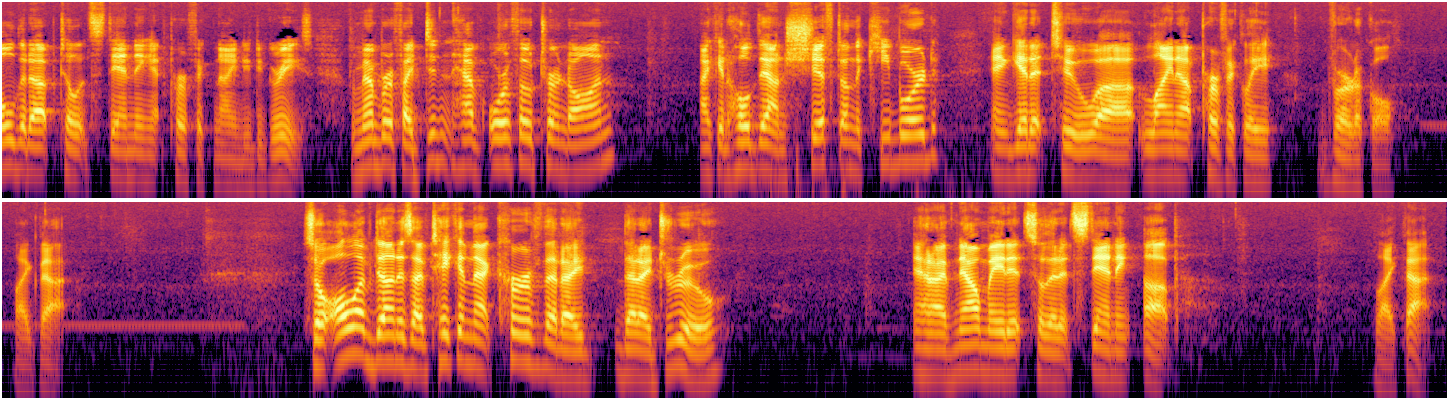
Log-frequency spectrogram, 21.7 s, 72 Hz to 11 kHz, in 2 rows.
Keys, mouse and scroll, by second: 3.4 click, 9.4 shift+click, 10.5 middle click, 10.6 middle click, 10.7 middle click, 13.1 right click, 13.4 middle click, 13.4 middle click, 13.5 middle click, 17.9 right click, 20.3-21.6 right drag.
